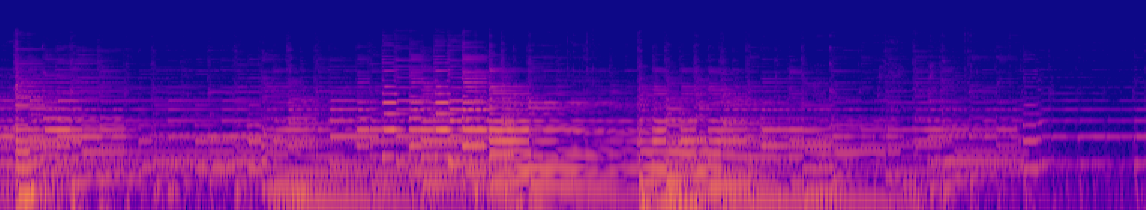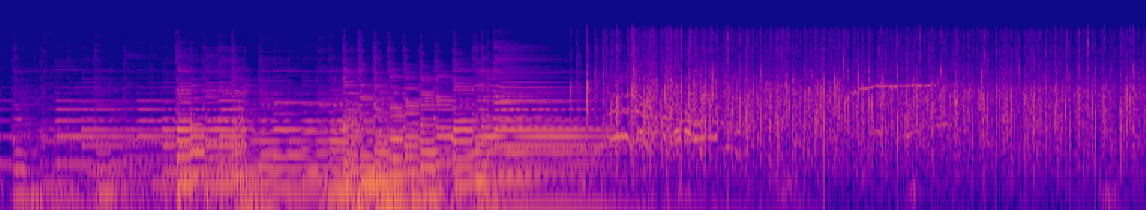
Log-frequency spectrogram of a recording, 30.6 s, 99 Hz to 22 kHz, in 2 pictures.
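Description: Solo steel-string acoustic guitar playing a run of ringing notes and chords; the piece ends about 23 seconds in, its last chord fading under applause that breaks out suddenly from the audience, with cheering and a whistle.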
